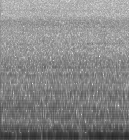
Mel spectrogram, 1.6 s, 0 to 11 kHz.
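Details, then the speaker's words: 1966 Ford Fairlane 500 GT convertible, 390 V8 S-code four-barrel, heard at open engine bay; deep even steady idle burble with no misses, knocks or ticks; smooth running. "also sounds good a little strange noise with just a smooth running engine again 390 that's what this car would have came with four barrel on it"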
